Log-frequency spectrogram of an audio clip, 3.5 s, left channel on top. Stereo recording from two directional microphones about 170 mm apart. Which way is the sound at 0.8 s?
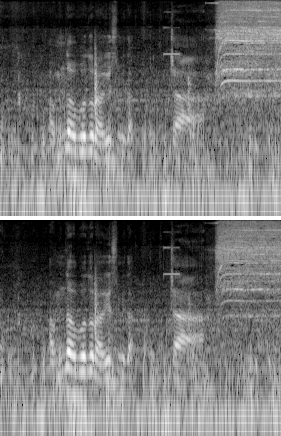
35° right (ahead or behind).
